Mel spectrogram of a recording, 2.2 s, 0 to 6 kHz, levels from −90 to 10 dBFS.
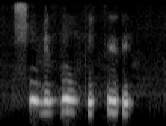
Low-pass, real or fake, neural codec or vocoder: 5.4 kHz; fake; codec, 16 kHz in and 24 kHz out, 0.9 kbps, LongCat-Audio-Codec, four codebook decoder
